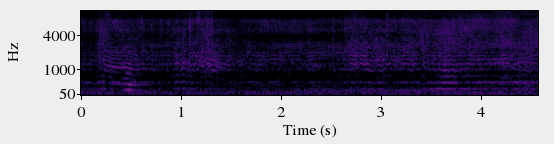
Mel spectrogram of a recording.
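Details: A crowd of honey bees flies around their new yellow backyard hive in spring 2023. Layered buzzing tones rise and fall over a continuous low hum, with a brief sharp close pass near the start.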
